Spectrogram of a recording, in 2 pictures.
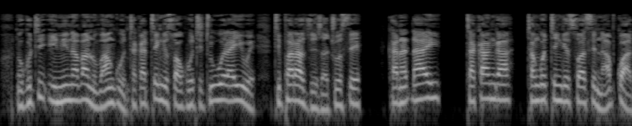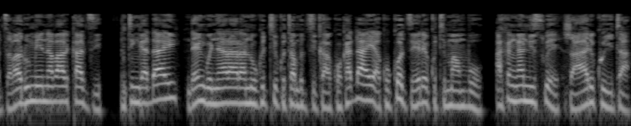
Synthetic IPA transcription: no̞k̬utiʔininaʋan̤uʋaŋɡutakate̞ŋɡe̞swak̬ut̬itiuɾaiwe̞ | tipaɾad͡zwe̞ʐat͡ʃo̞ːse̞ | kanaɗai | takaŋɡa | taŋɡo̞te̞ŋɡe̞swase̞n̤apkwad͡zaʋaɾume̞naʋakaːd͡zi | ndiŋɡaɗaindaiŋɡo̞ɲaɾaɾano̞k̬utik̬utambud͡zikakwakaɗaiɦakuko̞d͡ze̞ɾe̞kutimambo̞akaŋɡaniswe̞ʐ̥aːɾikuiːta

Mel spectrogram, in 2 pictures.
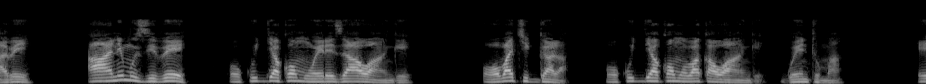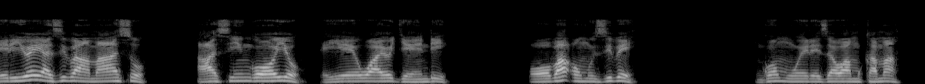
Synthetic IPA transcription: βe̞ | animuziβe̞ | o̞kuɟːako̞ːmuwe̞ːɾe̞zaːwaːŋɡe̞ | oβaciɡːala̰ | okuɟːako̞ːmuβakawaːŋɡe̞̰ɡwe̞ːntuma̰ | eɾijoejaziβaːmaːso̞ | asiːŋɡo̞ːjo̞ | e̞je̞ːwaːjo̞ɟe̞ːndi | oβaʔo̞muziβe̞ | ŋɡo̞ːmuwe̞ːɾe̞zawamukama

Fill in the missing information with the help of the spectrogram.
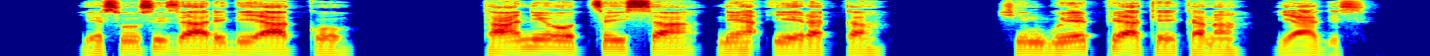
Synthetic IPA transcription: jɛsuːs̬ɪzaːɾɪd̪ɪjaːkːɔ | t̪aːnɪo̞ːt͡sːɛjsːaːnɛhɐʔɪɛɾɐkːɐ | ʃɪnɡʊjɛpːɛake̞ːkɐnɐjaːɡɪs

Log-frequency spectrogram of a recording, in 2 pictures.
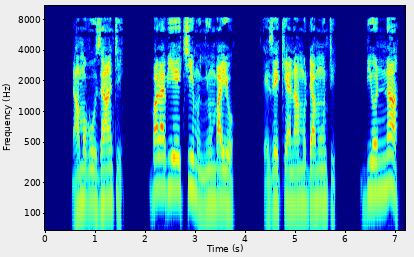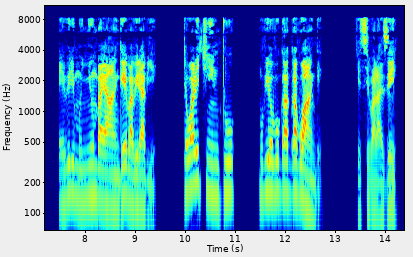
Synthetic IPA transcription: na̰ːmuβuːzaːnti | βalaβje̞ːcimuɲːuːmbajo̞ | ke̞ːze̞kijanaːmudːamuːnti | βjo̞nːa | e̞βiɾimuɲːuːmbajaːŋɡe̞βaβiɾaβje̞̰ | te̞waliciːntu | muβjo̞ːβuɡaɡaβwaːŋɡḛ | cesiβala̰ze̞

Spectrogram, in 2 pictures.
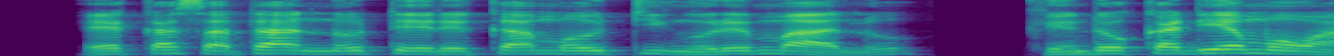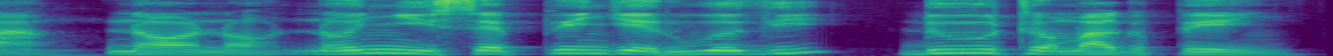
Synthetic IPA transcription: ɛkasatanːoteɾekamaotiŋoɾemalo | kendokadɪjɛmɔwa̰ŋnɔnɔnoɲisepɪɲd͡ʒeɾwod̪idutomaɡpɪɲ

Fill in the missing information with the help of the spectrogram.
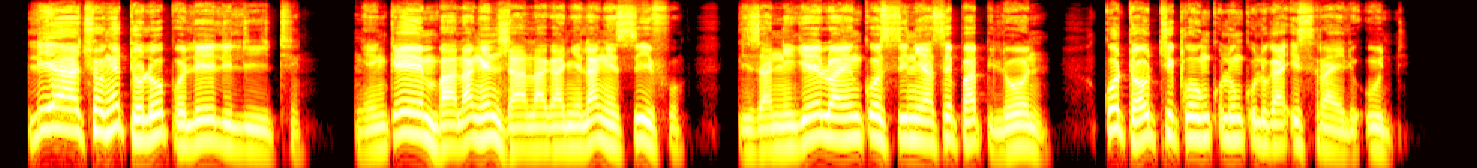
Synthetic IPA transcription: lijat͡ʃʼɔŋɛd̥ʱɔlɔb̥ʱɔleliliːtʰi | ŋɛŋkʼɛmbʱalaŋɛnd͡ɮʱalaɣaɲɛlaŋesiːfɔ | lizaniɣɛlwaɛŋkʼosinijasɛb̥ʱab̥ʱiloni | ɣɔd̥ʱwautʰiǁɔuŋkʼuluŋkʼuluɣaʔisrajeliʔuːt̚ʰʼi̥

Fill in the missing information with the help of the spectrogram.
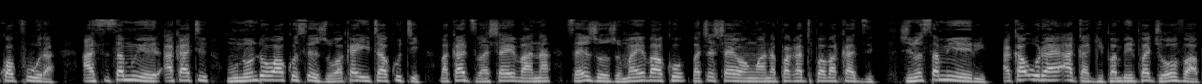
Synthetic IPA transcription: wap͡fuːɾaː | sisamue̞riʔakatimuno̞ndo̞wako̞se̞ʐo̞wakaitakuti | ʋakad͡ziʋaʃaiʋaːnasaiʐo̞ʐo̞maiʋako̞ʋat͡ʃaʃajiwamwanapakat̬i̥paʋakaːd͡zi | ʐ̥ino̞samue̞ɾiakauɾajaʔːɡʱaɡʱipambe̞ripad͡ʒe̞ɦo̞ːvʱap

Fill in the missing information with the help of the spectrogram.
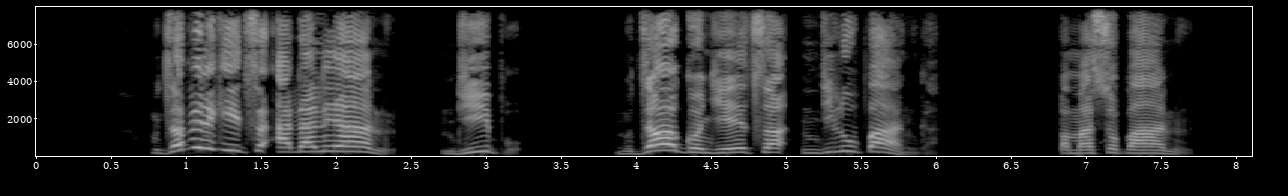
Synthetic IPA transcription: mud͡zapiɾikit͡saʔaɗanɛaːnṵ | ndipɔ | mud͡zawaɡɔnd͡ʒɛt͡sandilupaŋɡa̰ | pamasɔpaːnṵ

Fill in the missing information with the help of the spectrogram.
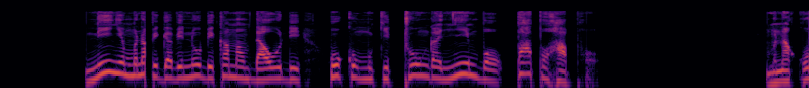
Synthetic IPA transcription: niɲimunapiɡavinuɓikamam̩ɗauɗihukumukituŋɡaɲimbɔpapɔhapʰɔ̰ | m̩naku

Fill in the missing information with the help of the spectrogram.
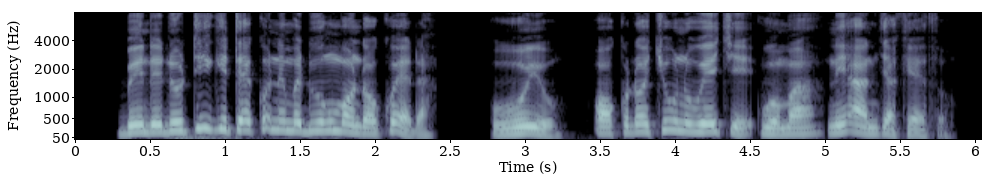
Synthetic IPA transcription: bendedotiɡɪtɛkɔnɛmadwoŋmɔndɔkwɛda̰ | owojo̰ | ɔkdɔt͡ʃʊnwet͡ʃekwomanɪand͡ʒakɛt̪ɔ̰

